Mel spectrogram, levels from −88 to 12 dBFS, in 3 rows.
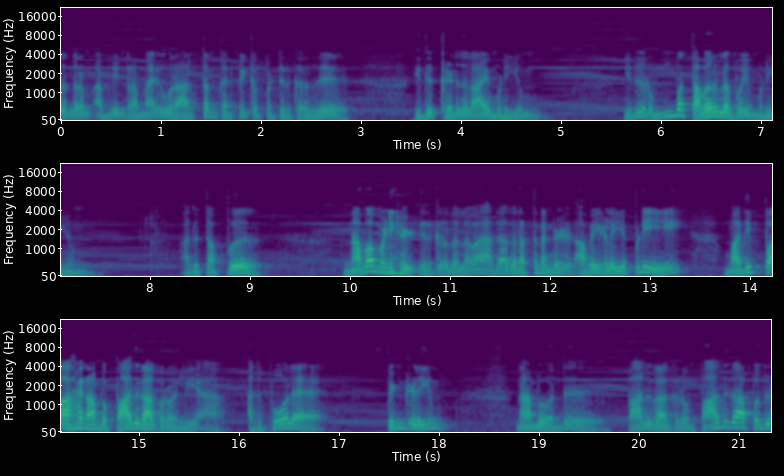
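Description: No technical faults can be heard anywhere in the audio. Nothing in the sound points to any break, glitch or damage along its path.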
